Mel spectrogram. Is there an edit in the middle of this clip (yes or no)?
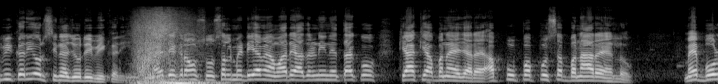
yes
